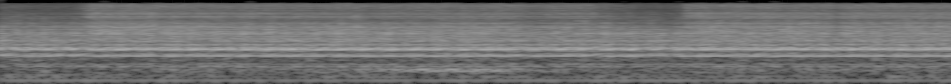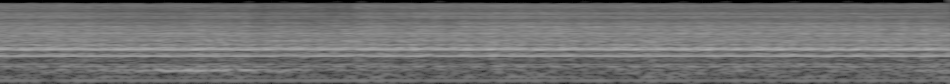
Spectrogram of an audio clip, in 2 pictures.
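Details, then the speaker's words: Lathe with dual belt drive through the gearbox, roughing a spring perch sleeve: steady hum with faint rough rubbing that waxes and wanes as the cut loads up; worn drive belts rubbing under load, not tool chatter; belts need repair. "a little bit of rubbing you hear it's not chatter on the tool this has a dual belt drive that goes through the gearbox and those belts are desperate need of repair so when it gets in there starts taking a good bite they get a little noisy"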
